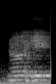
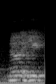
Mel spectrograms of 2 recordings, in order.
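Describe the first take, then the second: Both takes have the same delivery.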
